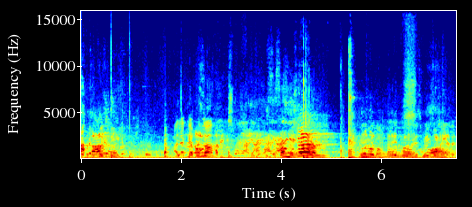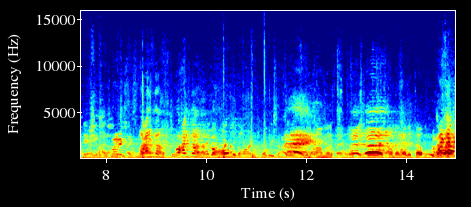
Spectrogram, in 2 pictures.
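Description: Men shout and call out to each other across an open outdoor pitch.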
